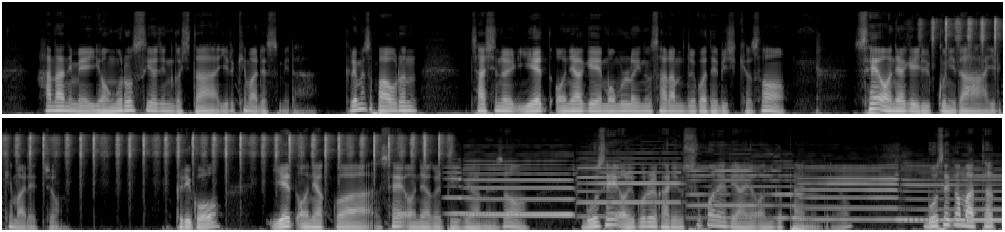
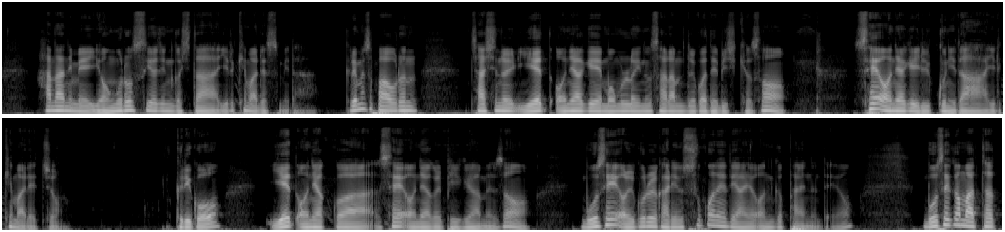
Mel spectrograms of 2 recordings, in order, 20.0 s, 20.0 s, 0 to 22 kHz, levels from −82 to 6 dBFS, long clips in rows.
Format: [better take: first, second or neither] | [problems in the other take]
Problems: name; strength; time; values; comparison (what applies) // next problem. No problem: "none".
second | background music; loud; from 9.5 s on; 3 dB below the speech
